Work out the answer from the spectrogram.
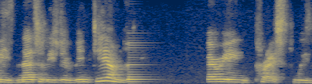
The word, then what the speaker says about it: Nathalie Gevinti: what you do um so my name is natalie javinti i'm very very impressed with your pronunciation that was perfect scott well done um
